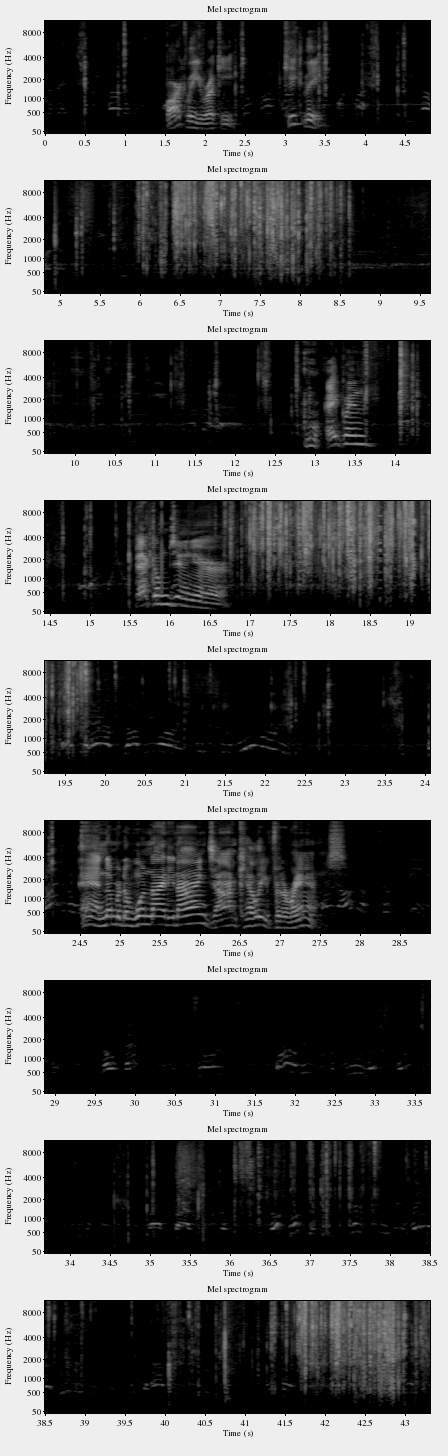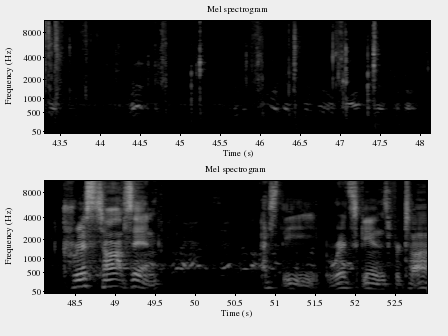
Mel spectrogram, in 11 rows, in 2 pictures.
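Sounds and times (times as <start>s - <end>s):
plastic card sleeves crinkling: 2.2s - 24.5s, 34.5s - 47.6s
plastic wrapping crinkling: 5.2s - 8.8s, 16.6s - 21.0s, 35.4s - 39.1s, 40.0s - 43.9s.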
